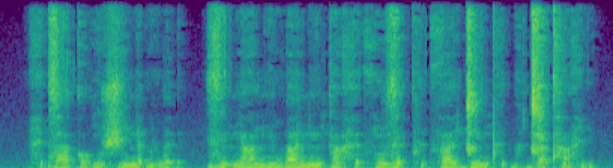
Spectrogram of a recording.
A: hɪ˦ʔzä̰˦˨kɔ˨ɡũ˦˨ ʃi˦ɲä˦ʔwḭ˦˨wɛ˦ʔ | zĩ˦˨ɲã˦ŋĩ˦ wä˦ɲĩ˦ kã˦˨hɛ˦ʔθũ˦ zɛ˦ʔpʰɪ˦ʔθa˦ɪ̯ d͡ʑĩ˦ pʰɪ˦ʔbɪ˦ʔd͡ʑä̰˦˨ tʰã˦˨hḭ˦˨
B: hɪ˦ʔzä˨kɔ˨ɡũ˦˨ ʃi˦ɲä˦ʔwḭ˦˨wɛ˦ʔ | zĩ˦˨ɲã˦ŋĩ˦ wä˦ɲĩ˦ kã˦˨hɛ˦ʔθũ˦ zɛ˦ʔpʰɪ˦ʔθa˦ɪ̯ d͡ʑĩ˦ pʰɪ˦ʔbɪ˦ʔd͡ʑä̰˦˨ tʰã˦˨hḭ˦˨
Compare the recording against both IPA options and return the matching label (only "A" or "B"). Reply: B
